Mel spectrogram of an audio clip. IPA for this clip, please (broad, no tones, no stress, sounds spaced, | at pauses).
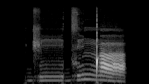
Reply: d͡ʒ iː d͡z i ŋ͡ǃ aː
